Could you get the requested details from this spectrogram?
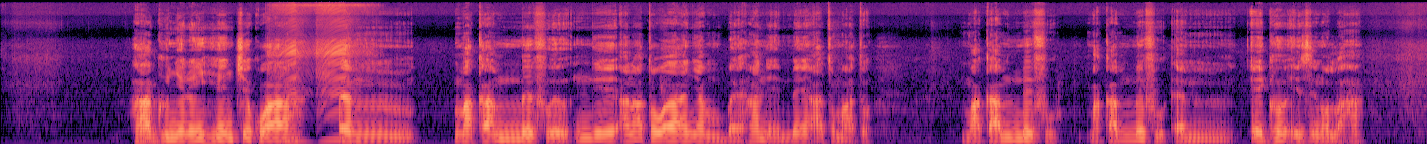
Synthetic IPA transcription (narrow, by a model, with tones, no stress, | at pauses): ha˦ɡu˨ɲe˨ɾe˨i˦ɦe˦n̩˦t͡ʃe˦kʷa˦˨ | m | ma˨ka˨m̩˦me˦fo˨n̩˦dɪ˦a̰˦na˦tʊ˦wa˨ɣa˦˨ɲa˦ŋ͡m̩˨ɡ͡be˨ɦa˦ne˨me˦a̰˦tʊ˨ma˨tʊ˨ | ma˨ka˨m̩˦me˦fṵ˨ | ma˨ka˨m̩˦me˦fu˨ʔe˨m̩˨e˦ɡo˦ʔe˦zi˦nʊ˦la̰˨ɦa˦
